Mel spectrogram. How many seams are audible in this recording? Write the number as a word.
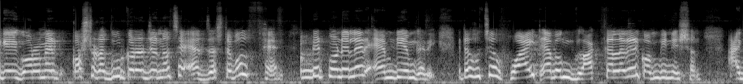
one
